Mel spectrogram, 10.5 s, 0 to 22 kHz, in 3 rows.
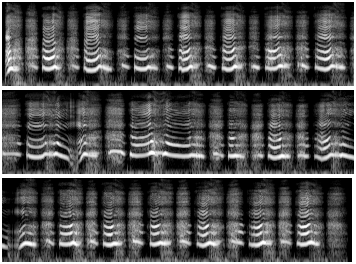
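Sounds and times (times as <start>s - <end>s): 
energetic girl panting heavily: 0.0s - 10.5s.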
